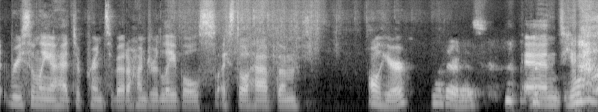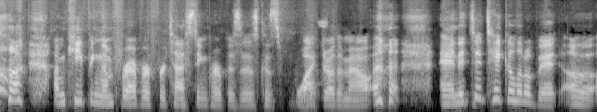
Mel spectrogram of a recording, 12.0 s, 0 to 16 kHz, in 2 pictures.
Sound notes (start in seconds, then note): 5.0 laughs; 9.6 laughs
